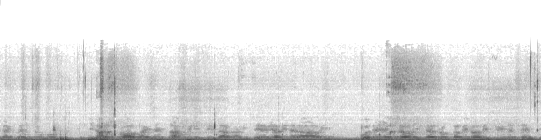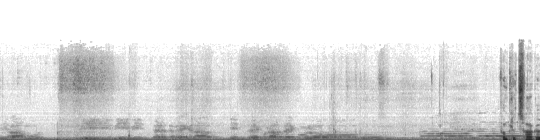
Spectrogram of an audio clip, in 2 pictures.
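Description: An elderly man chants slowly.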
